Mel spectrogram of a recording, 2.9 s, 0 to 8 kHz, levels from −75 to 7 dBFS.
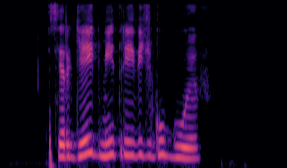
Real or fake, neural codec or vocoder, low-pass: fake; codec, 44.1 kHz, 7.8 kbps, Pupu-Codec; 7.2 kHz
